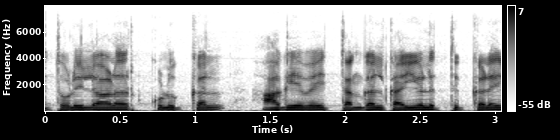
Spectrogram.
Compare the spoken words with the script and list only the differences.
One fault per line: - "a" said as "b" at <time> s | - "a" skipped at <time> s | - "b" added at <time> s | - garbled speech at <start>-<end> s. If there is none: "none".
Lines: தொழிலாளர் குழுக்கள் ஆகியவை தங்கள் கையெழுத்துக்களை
none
